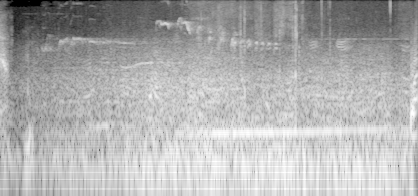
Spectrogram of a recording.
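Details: Vocal tic mid-sentence in a young adult male student with Tourette syndrome, diagnosed in his second university year after childhood undiagnosed tics worsened during a stressful period.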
